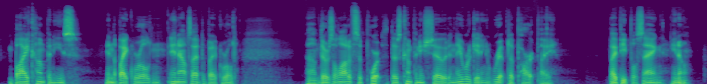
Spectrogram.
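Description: With an American accent, a man talks at a fairly quick pace in a very deep, low pitch and fairly even intonation. The recording is very clean with a silent background, and the sound is dry and close with no echo. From US South, Florida. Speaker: bicycle frame builder and shop owner. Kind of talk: casual interview. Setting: home garage workshop. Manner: hesitant, many repeated words.

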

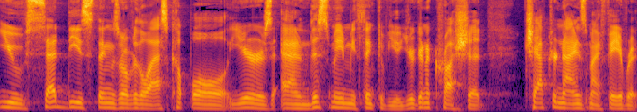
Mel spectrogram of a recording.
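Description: Energetic in tone, a man with an American accent talks at a fairly quick pace with hardly any pauses, a medium pitch and ordinary pitch variation, in a very clean recording with a silent background. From Wisconsin. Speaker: entrepreneur. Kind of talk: interview conversation.

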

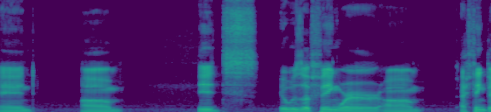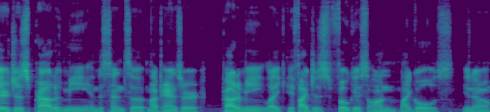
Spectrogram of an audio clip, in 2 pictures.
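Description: A man with an American accent, a very deep, low pitch and a bright, sharp tone, at a fairly slow pace with ordinary pitch variation, on a very clean recording with a silent background. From Virginia. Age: 20s. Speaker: graphic designer. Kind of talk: casual chat.

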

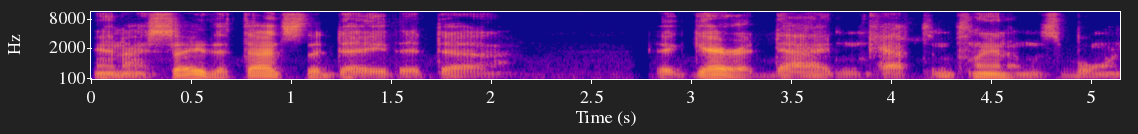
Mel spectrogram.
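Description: The voice carries vocal fry at a moderate pace, with a dry, close sound and no echo. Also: man. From Kansas, US. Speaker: wildlife rescuer, former trapper. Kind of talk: podcast interview.

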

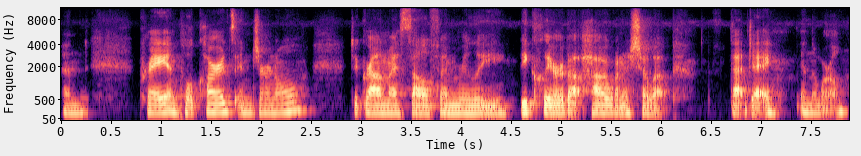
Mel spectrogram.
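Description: At a moderate pace, a woman speaks with a fairly low pitch. Vocal fry runs through her voice. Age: 40s. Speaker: anti-racism trainer and yoga teacher. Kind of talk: interview conversation.

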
